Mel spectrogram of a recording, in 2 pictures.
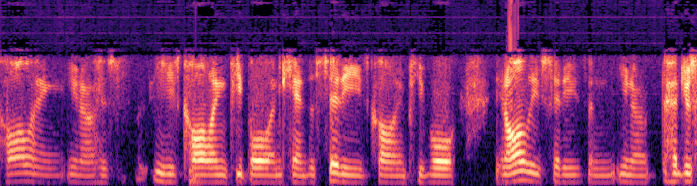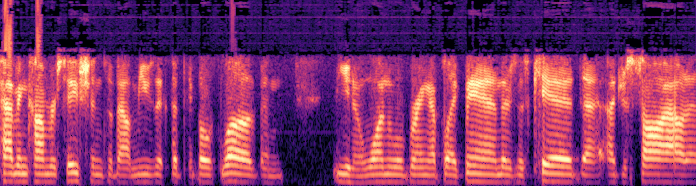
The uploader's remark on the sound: The Music Industry Conference Call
